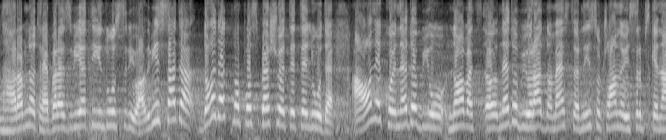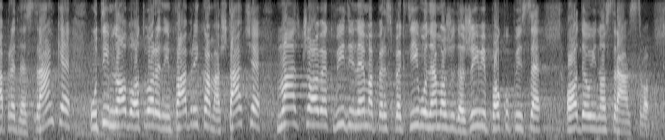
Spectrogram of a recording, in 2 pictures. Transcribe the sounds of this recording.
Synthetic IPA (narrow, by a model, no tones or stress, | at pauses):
naːɾaʋno̞t̪ɾebaɾazʋiːjat̪iːnd̪ust̪ɾijualiʋiːsad̪ad̪o̞d̪at̪no̞po̞speʃuje̞t̪e̞t̪eːʎuːd̪e̞ | a̰o̞ne̞ko̞jened̪obijuno̞ʋat̪sne̞d̪o̞bijuɾaːd̪no̞me̞st̪oje̞ɾniːsut͡ʃlˠano̞ʋisr̩pske̞napɾe̞d̪ne̞st̪ɾaŋke̞ | ut̪imno̞ʋoot̪ʋo̞ɾe̞nimfabɾikamaʃt̪at͡ɕe̞ | mlˠaːd̪t͡ʃo̞ʋjekʋid̪ine̞ːmape̞ɾspe̞kt̪iːʋune̞mo̞ʒed̪aʒiːʋipo̞kupise | o̞d̪euino̞st̪ɾanst̪ʋo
